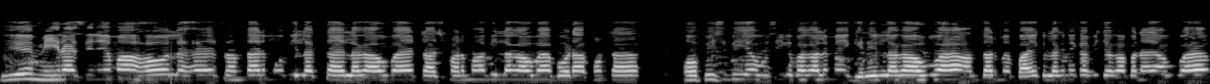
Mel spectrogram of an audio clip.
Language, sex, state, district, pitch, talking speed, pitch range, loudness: Hindi, male, Bihar, Saharsa, 220 Hz, 195 wpm, 210-225 Hz, -17 LUFS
